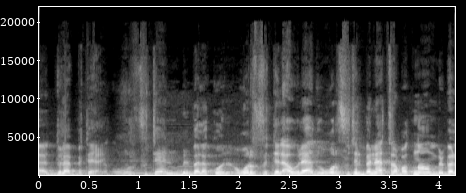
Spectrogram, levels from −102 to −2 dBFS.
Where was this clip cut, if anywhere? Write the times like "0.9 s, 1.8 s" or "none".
1.0 s

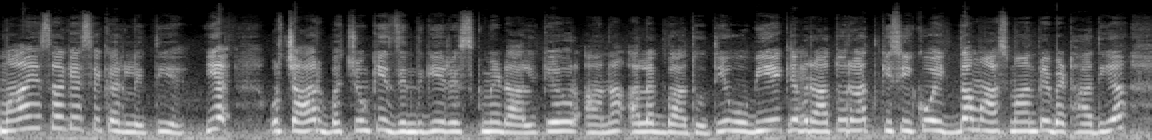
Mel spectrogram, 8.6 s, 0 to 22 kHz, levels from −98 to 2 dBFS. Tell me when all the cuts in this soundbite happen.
1.8 s, 5.8 s

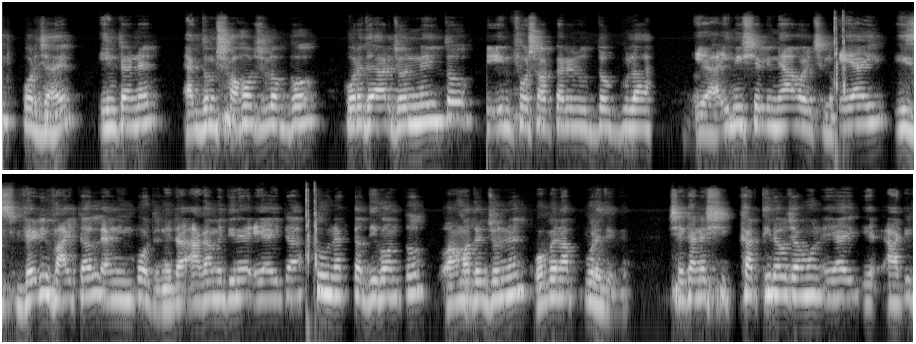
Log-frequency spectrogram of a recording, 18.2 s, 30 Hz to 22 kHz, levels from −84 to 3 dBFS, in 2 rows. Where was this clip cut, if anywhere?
4.9 s, 8.6 s, 12.2 s, 13.4 s

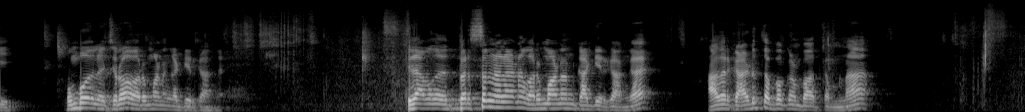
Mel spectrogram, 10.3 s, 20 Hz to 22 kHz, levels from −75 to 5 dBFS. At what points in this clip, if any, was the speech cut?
none

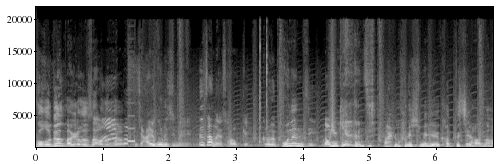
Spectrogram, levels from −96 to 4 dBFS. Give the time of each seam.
1.5 s, 2.2 s, 3.2 s, 4.2 s, 5.1 s

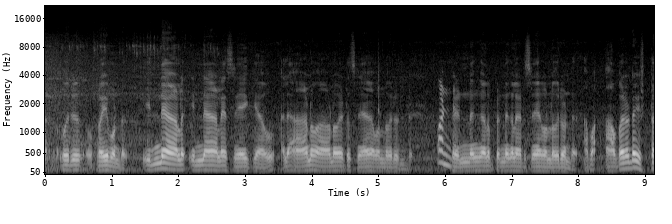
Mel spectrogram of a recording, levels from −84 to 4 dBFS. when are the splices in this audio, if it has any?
3.6 s, 8.0 s

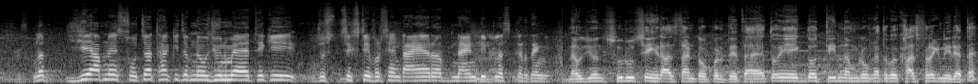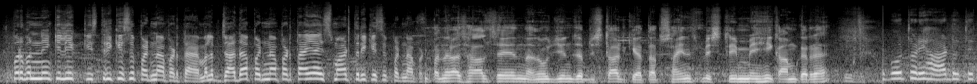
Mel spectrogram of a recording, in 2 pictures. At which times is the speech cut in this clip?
5.6 s, 9.9 s, 14.0 s, 18.6 s

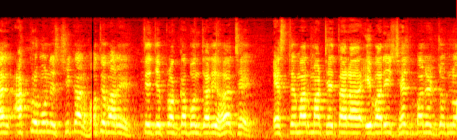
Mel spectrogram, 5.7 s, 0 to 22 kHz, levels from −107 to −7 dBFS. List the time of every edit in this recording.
1.8 s

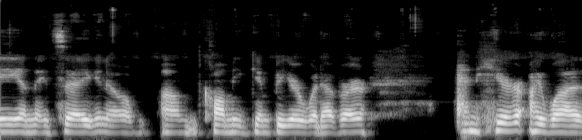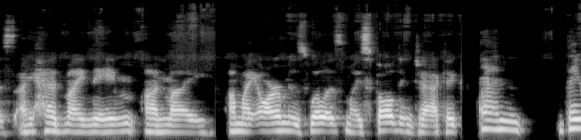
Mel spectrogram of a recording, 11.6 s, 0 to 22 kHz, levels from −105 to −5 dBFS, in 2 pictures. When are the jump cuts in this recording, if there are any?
7.9 s, 10.4 s

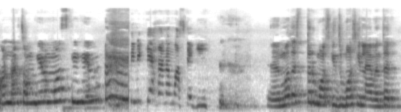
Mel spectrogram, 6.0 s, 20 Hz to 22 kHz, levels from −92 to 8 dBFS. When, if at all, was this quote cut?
1.9 s

